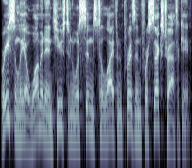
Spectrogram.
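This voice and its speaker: A man hosting a news segment, reading a measured intro and then interviewing a guest. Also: medium pitch, expressive. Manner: measured, reads scripted intro then asks questions.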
